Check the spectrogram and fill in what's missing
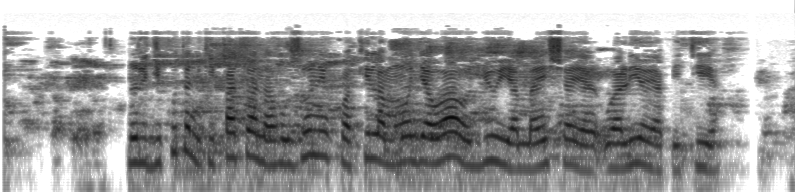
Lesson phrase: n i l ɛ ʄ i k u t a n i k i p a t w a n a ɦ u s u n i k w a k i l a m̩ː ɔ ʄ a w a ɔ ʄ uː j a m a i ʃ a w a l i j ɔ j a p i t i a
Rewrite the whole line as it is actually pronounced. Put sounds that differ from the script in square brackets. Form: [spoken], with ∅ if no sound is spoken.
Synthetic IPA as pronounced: n i l [i] ʄ i k u t a n i k i p a t w a n a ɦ u [z] u n i k w a k i l a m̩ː ɔ ʄ a w a ɔ ʄ uː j a m a i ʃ a w a l i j ɔ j a p i t i a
